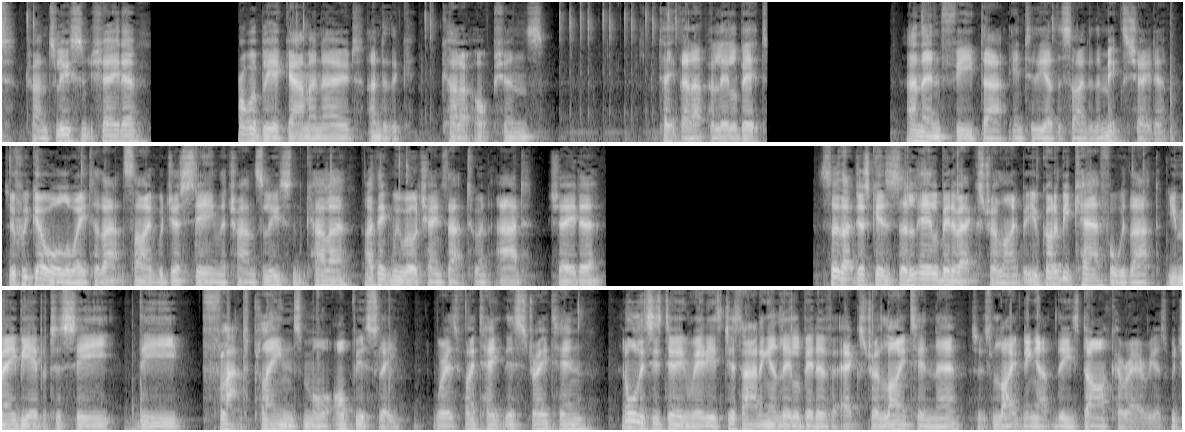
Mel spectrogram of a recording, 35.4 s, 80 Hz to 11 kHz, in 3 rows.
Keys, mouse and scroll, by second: 0.2 click, 4.2 click, 12.9-13.6 scroll down 2, 13.7 middle click, 15.6 click, 17.9 click, 18.7 Delete, 19.4-20.5 scroll up 3, 19.5 shift+middle click, 19.8 middle click, 21.5 middle click, 22.3-23.2 scroll down 1, 23.2 middle click, 23.4-23.9 scroll down 1, 25.7 scroll down 1, 26.0 shift+middle click, 26.6-28.1 scroll down 1, 28.1 click, 32.3 shift+middle click, 33.2 click, 35.1-35.4 scroll down 1.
